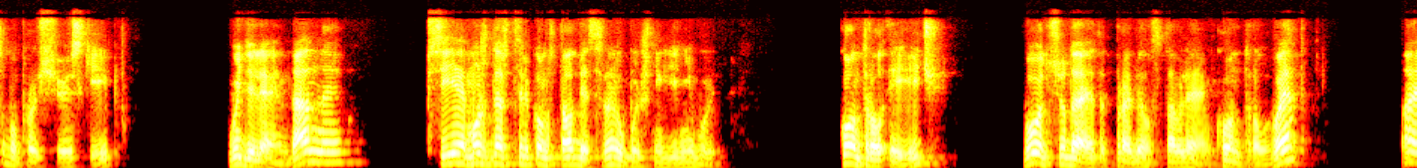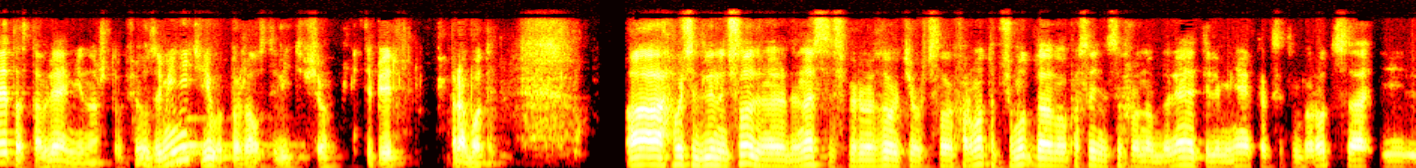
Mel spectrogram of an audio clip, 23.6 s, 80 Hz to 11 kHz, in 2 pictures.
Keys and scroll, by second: 7.6 ctrl+h, 10.5 ctrl+v.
